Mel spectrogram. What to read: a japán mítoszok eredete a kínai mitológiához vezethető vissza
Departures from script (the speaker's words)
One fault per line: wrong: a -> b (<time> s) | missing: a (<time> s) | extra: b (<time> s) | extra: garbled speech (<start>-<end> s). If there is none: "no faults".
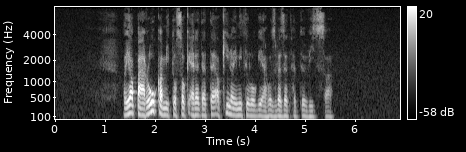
extra: róka (1.8 s)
